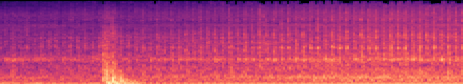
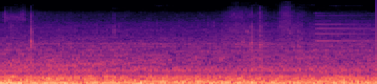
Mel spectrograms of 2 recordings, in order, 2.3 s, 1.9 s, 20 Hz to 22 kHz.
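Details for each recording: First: VW Jetta diesel with throttle actuator error code and loud clicking after shutoff, code just erased: steady idle with uneven clattery rattle and faint constant tone; rough rattly idle. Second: About 2006 VW Jetta TDI diesel after fixing P2108 throttle actuator flap code, which clicked after engine-off: steady even low diesel rumble, no knocks, misses or hunting; no codes, no engine light, pulls well uphill.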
